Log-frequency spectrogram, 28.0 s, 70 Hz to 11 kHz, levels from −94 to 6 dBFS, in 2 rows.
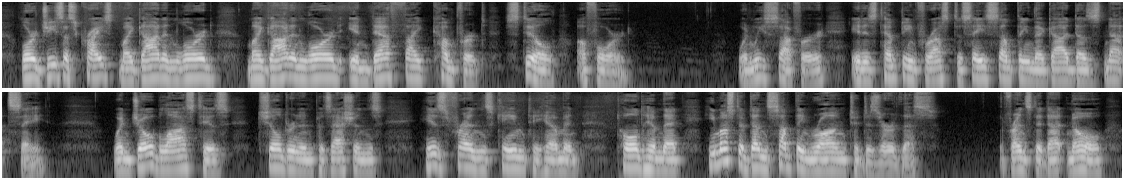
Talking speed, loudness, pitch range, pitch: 135 wpm, -19 LUFS, 105-125 Hz, 115 Hz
